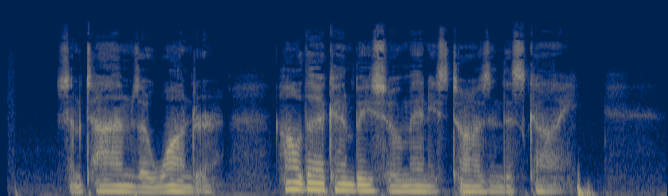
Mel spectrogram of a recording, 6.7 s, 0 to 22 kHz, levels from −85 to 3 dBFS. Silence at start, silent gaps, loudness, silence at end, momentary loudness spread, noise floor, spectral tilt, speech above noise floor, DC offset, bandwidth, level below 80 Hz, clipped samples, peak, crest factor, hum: 0.15 s; none; -28 LUFS; 0.55 s; 11 LU; -56 dBFS; -5.5 dB/octave; 29 dB; under 0.1%; 12.5 kHz; -48 dBFS; under 0.1%; -12 dBFS; 18 dB; none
